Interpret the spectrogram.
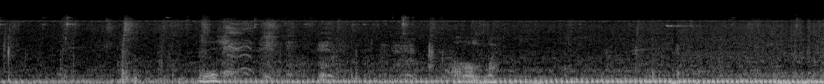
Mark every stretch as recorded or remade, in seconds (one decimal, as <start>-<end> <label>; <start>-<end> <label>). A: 0.0-1.4 recorded; 1.4-2.1 remade; 2.1-4.5 recorded; 4.5-6.2 remade; 6.2-8.2 recorded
